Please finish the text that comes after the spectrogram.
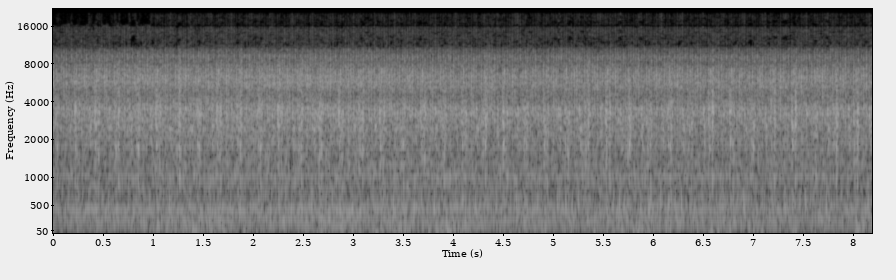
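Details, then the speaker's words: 2001 BMW E38 740i V8 idling smoothly with light quick fuel injector ticking, after new timing chain, tensioner, chain guides, gaskets and seals; normal. "and i hear the injectors clicking"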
